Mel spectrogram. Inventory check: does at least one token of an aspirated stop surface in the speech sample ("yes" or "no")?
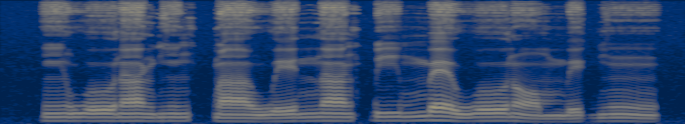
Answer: no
